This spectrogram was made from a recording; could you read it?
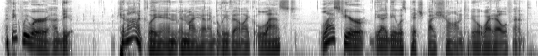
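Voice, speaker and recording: A man's voice: low-pitched, sing-song, moderate pace, dry recording, studio quality. A man playing in a tabletop role-playing game, answering thoughtfully and restarting his phrases. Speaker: player.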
